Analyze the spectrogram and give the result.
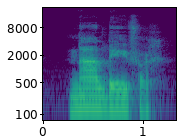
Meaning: an abider, one who observes rules etc
- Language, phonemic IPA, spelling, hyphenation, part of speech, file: Dutch, /ˈnaːˌleː.vər/, nalever, na‧le‧ver, noun, Nl-nalever.ogg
